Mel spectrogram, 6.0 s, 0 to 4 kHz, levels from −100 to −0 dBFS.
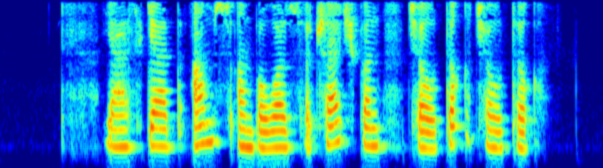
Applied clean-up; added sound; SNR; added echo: none; none; none; none.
